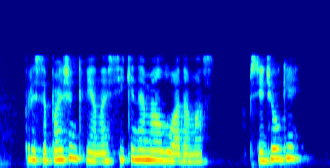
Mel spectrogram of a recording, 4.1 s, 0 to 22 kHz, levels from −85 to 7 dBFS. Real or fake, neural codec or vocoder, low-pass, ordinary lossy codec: real; none; 5.4 kHz; AAC, 48 kbps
